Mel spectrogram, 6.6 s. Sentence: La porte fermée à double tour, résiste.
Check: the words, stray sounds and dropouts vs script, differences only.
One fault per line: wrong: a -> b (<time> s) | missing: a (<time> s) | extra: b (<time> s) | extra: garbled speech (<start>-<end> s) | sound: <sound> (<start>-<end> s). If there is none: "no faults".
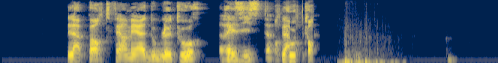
extra: garbled speech (3.7-4.2 s)
sound: thud (4.5-5.4 s)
